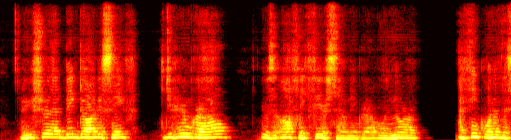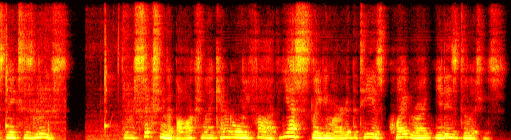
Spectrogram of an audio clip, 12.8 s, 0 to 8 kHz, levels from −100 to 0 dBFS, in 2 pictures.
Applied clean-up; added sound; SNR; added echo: neural separator model SepFormer DNS4.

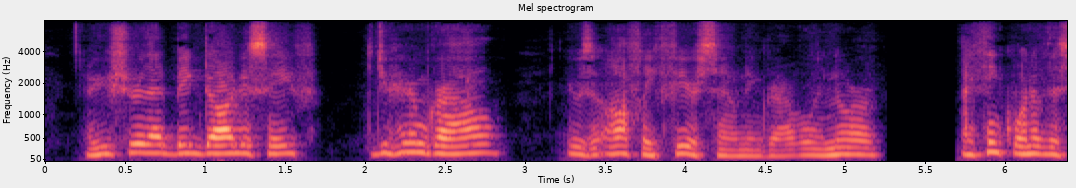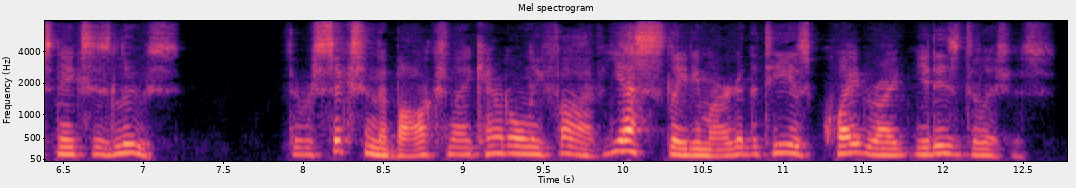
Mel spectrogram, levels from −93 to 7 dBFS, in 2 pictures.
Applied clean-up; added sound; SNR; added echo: none; none; none; none.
